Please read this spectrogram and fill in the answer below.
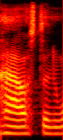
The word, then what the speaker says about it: Houston: And his name was actually spelled with two N's, H-O-U-S-T-O-N-N. When they named the street after him, they misspelled it. – Right. – But that's why it's pronounced Houston and not Houston. So it looks like it's Houston Street, but it's actually Houston.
